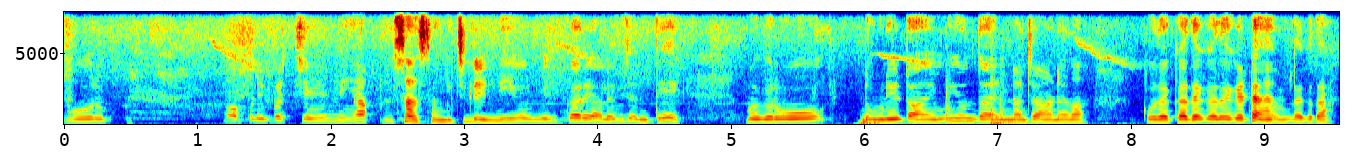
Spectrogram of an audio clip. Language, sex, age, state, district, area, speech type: Dogri, female, 45-60, Jammu and Kashmir, Reasi, rural, spontaneous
